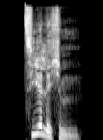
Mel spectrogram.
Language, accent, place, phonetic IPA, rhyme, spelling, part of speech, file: German, Germany, Berlin, [ˈt͡siːɐ̯lɪçm̩], -iːɐ̯lɪçm̩, zierlichem, adjective, De-zierlichem.ogg
- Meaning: strong dative masculine/neuter singular of zierlich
